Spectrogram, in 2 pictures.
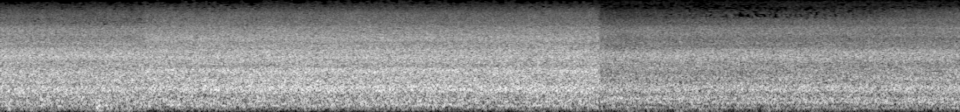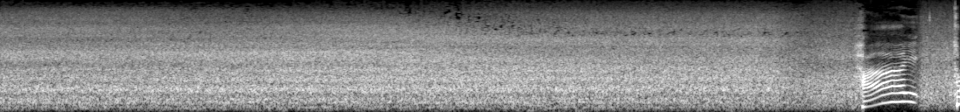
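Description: Awamata Falls, a waterfall cascading down a sloping rock face into a pool, rushing steadily. The sound dips slightly about a third of the way in.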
